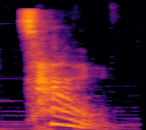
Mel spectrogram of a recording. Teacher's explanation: con C, haciendo la explosión de aire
